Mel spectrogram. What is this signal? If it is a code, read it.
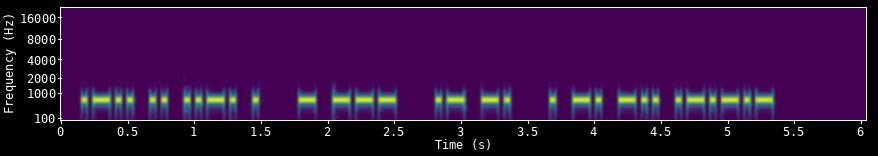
Morse code, heard as a keyed tone, about 27 wpm, 700 Hz. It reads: LIFE TO AN END.
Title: Sentences from Top 1000 Words - Review Part 5 - 28wpm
